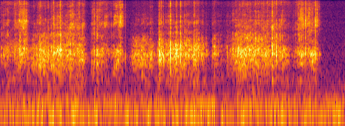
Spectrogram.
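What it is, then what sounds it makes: Painted cotton canvas being scratched. Long nails scratch the dark lower area of a stretched, painted cotton canvas with a hollow back. The result is a run of dry, raspy scraping strokes centred in the midrange, with a bright edge and a low hollow rumble underneath. The strokes come in continuous bursts with brief pauses before a quiet tail.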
